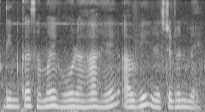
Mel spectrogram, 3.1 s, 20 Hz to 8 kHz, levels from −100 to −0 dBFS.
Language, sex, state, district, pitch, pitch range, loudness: Hindi, female, Assam, Kamrup Metropolitan, 175 Hz, 170-190 Hz, -18 LUFS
